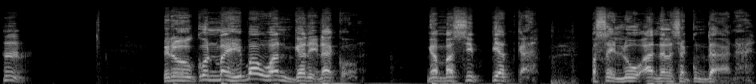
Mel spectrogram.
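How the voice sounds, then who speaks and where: A man's voice: a little high, lively intonation, unhurried, creaky, long pauses, sharp tone, no room sound, heavily acted. A man playing a stern middle-aged father in a radio drama, with a Cebuano Visayan Filipino accent. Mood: stern warning. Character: stern father laying down conditions.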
